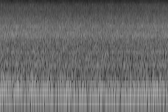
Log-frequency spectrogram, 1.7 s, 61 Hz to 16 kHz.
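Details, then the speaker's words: 1969 Mercedes-Benz 280SE (W108) during restoration, warming up: steady, even low idle, no knocks or misses, now much slower than at first start; oil pressure about 30, temperature climbing a little, radiator thought somewhat deficient. "But, it's idling way way way better and not as fast as it was right off the top."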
